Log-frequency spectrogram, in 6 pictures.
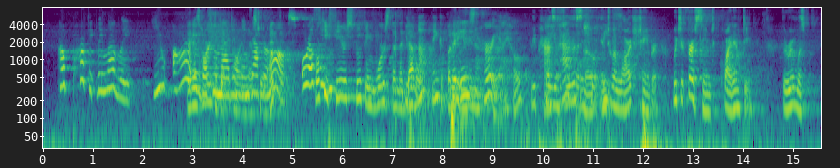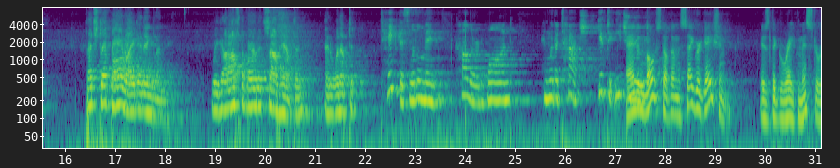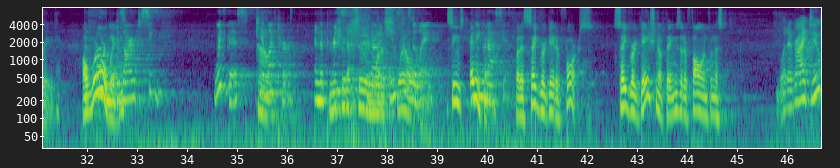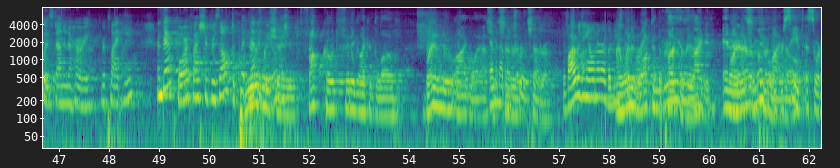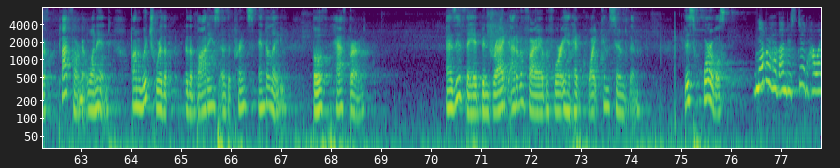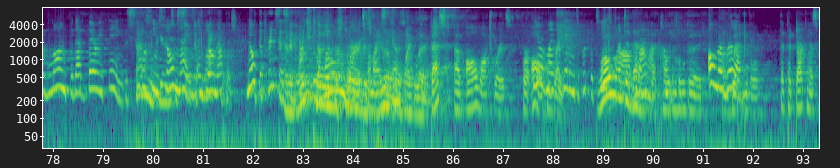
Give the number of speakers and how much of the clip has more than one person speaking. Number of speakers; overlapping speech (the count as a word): seven, about 31%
